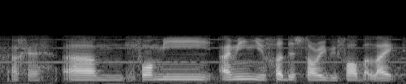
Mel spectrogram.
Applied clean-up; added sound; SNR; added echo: none; Gunshot, gunfire + Bowed string instrument; 19 dB; none.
